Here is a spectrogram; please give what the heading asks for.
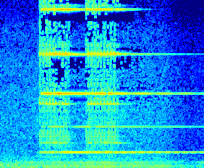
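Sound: telephone ringing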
